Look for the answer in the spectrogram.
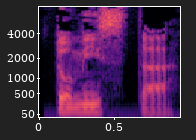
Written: tomista

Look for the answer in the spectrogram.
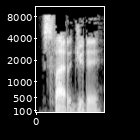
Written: sfargide

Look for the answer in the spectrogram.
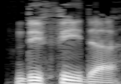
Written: diffida

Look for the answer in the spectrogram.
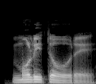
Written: molitore

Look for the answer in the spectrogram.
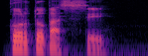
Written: Cortopassi

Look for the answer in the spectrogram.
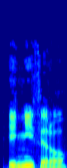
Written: ignifero

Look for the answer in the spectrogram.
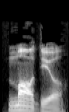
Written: modio

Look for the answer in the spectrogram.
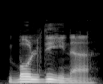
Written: boldina

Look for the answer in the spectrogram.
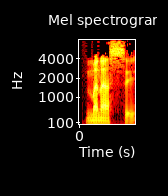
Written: Manasse

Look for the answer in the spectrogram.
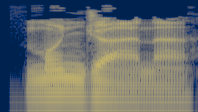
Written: Mongiana

